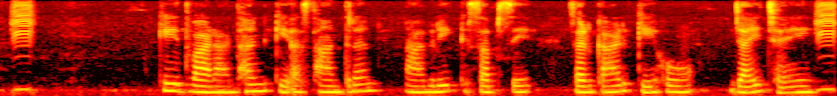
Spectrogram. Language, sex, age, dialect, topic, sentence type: Magahi, female, 25-30, Western, banking, statement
